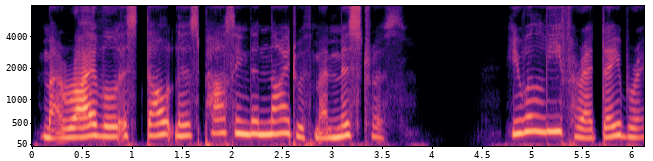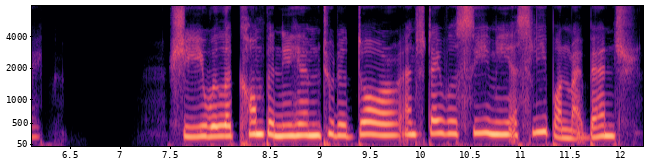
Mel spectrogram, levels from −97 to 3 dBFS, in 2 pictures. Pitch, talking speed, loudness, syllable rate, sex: 240 Hz, 155 wpm, -18 LUFS, 4.3 syllables/s, female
